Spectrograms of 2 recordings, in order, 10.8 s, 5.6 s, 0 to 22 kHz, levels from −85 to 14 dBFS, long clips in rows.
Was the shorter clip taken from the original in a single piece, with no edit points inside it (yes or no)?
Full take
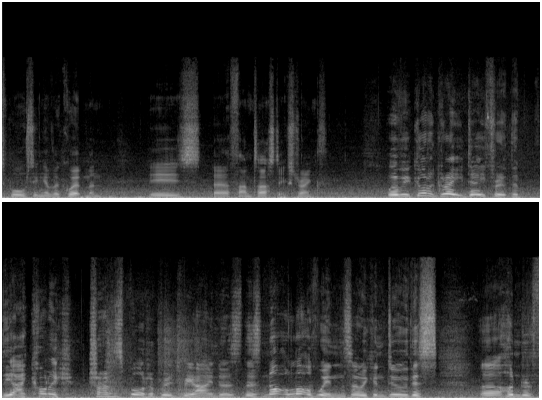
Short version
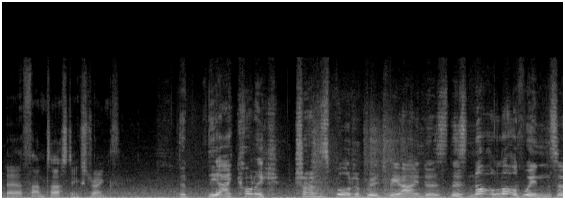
no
